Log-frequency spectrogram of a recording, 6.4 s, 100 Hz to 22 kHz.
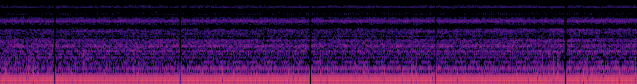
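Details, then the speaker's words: Brand-new small motor with rotor rebalanced using blue tack after alcohol soaked in and upset balance, now drying out: steady low hum with only faint soft beats, less vibration and quieter than before; output 62 mA. "It definitely feels less vibrated, less. It's definitely quieter now than it was."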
